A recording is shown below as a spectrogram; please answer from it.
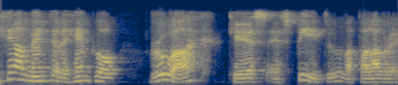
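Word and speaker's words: רוּחַ: Entonces es ruach, ruach. ¿Sí? Se dice la shurek y la patah casi juntos, ruach.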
